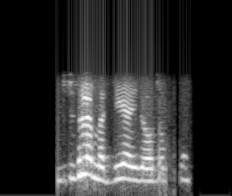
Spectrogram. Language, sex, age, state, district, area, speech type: Dogri, female, 30-45, Jammu and Kashmir, Samba, urban, conversation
